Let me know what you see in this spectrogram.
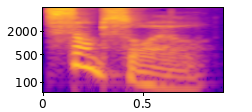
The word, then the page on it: subsoil: British English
